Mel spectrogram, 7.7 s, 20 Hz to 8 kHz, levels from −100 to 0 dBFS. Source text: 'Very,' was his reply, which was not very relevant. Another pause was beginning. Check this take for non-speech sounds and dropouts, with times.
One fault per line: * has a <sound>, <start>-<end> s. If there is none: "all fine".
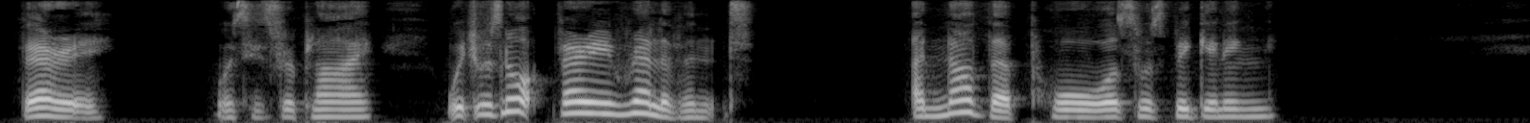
all fine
